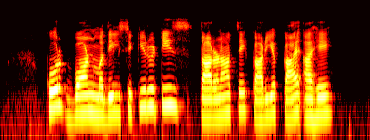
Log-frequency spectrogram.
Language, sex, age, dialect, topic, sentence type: Marathi, female, 51-55, Standard Marathi, banking, statement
